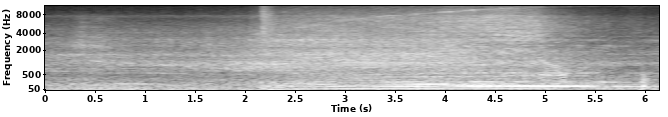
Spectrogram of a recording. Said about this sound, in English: The fire truck.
